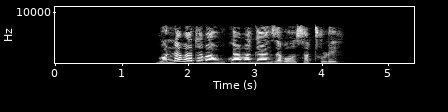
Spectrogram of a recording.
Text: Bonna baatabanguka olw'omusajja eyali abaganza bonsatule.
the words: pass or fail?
fail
